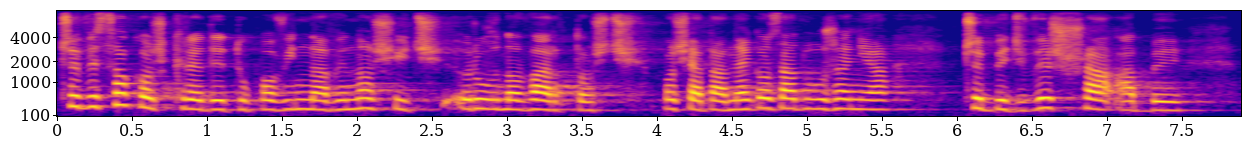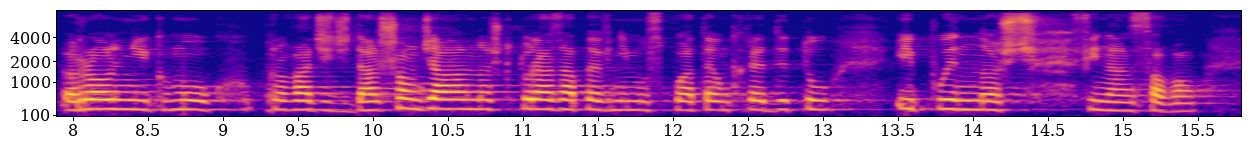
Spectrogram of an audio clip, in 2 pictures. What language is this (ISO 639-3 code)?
pol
